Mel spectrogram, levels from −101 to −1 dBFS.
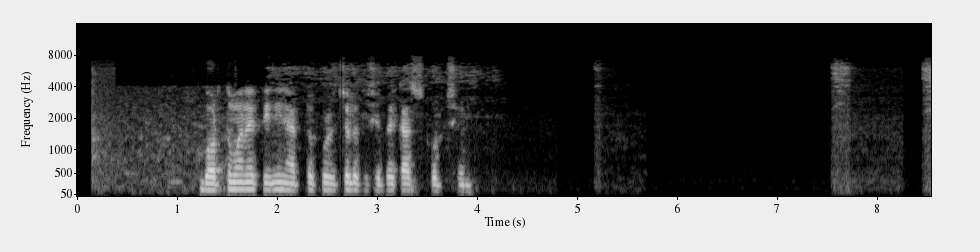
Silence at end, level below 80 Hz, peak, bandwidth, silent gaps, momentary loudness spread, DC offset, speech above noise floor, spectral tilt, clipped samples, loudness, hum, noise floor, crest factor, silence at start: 0 s; -68 dBFS; -8 dBFS; 7 kHz; none; 20 LU; under 0.1%; over 65 dB; -7 dB/octave; under 0.1%; -26 LUFS; none; under -90 dBFS; 22 dB; 0.15 s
